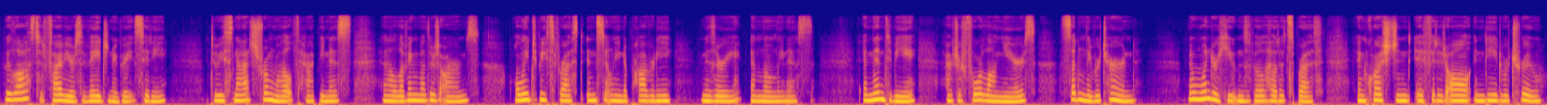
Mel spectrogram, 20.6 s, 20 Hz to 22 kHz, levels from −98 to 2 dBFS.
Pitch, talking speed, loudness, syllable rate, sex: 205 Hz, 165 wpm, -15 LUFS, 5.4 syllables/s, female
